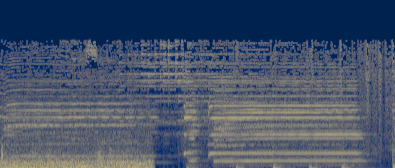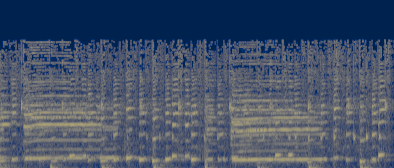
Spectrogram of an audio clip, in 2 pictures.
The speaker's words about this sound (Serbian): Stigla sam, izlazim iz voza u Mostaru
